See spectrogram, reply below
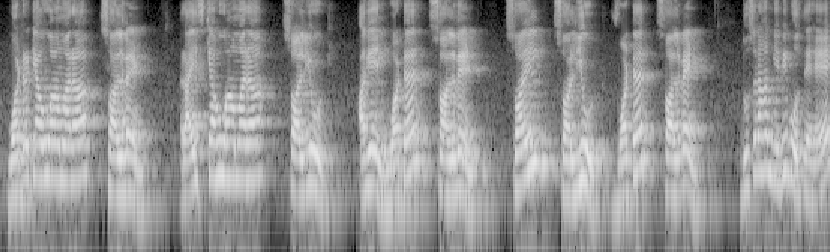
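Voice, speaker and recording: Male science teacher, repetitive lecture, quizzes his pupils then answers himself, echoey room. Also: sits high. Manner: asks the class questions and answers them himself; repetitive, coaxing, calls students children. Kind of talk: classroom lecture.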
